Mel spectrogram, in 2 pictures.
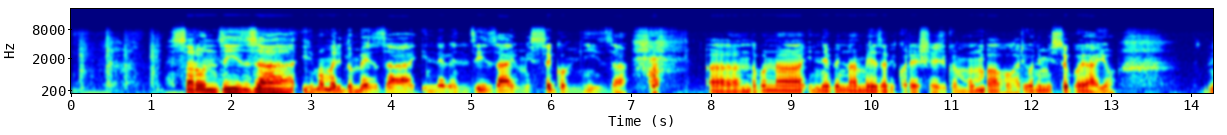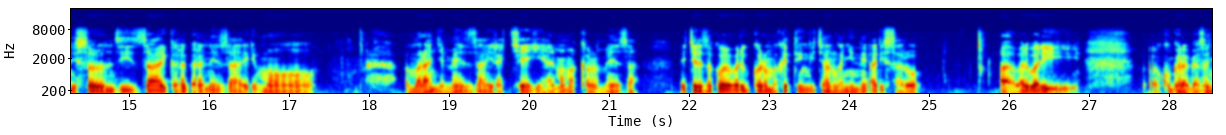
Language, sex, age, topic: Kinyarwanda, male, 18-24, finance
